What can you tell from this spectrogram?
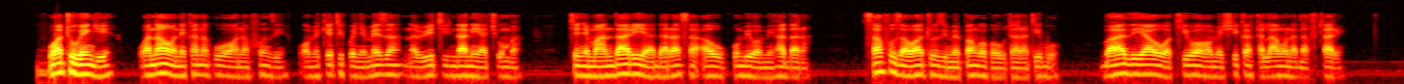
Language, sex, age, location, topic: Swahili, male, 25-35, Nairobi, education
